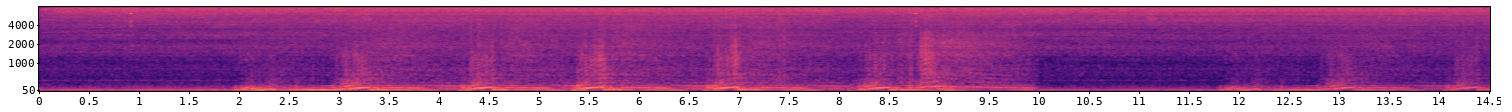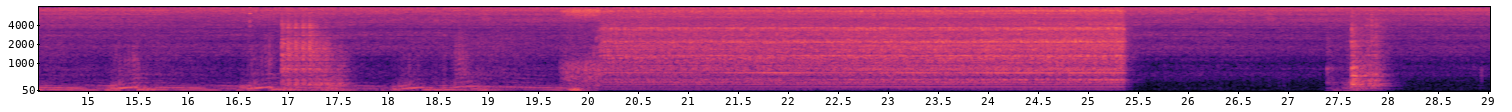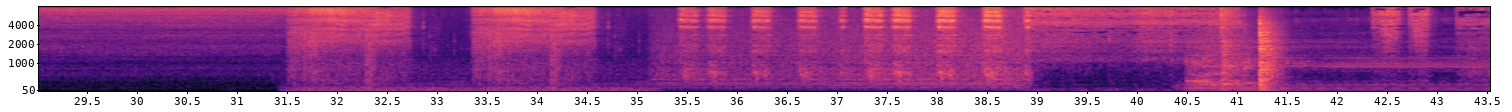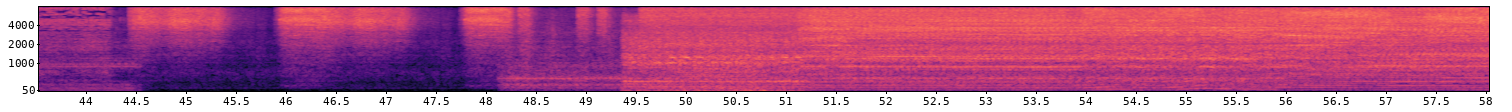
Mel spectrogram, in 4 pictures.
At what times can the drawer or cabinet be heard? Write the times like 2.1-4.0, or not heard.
16.9-17.6, 27.4-27.9, 40.5-41.5.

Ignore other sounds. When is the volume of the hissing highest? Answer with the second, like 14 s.
38 s.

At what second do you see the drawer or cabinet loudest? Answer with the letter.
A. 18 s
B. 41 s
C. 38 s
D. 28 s
B.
